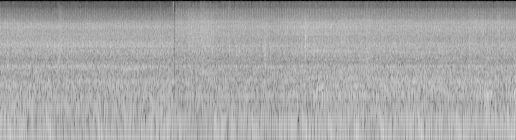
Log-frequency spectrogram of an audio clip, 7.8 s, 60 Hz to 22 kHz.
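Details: 2005 Honda Accord CM7 after A/C compressor replacement and recharge with about 20 oz: steady even idle, smooth low hum, faint compressor whir, no knocks or squeals; A/C blowing cold, running normally.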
